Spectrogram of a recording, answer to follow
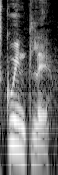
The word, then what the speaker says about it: Xolo: Xolo it's Squintle. Xolo Squintle.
